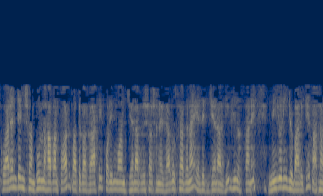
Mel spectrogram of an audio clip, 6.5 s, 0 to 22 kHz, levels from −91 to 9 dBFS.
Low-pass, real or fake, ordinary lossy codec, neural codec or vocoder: 3.6 kHz; fake; MP3, 16 kbps; codec, 16 kHz, 1.1 kbps, Voila-Tokenizer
